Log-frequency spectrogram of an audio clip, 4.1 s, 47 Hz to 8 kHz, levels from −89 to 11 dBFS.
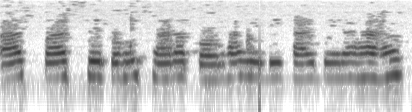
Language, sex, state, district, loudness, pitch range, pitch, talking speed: Hindi, female, Bihar, Sitamarhi, -22 LUFS, 225-235 Hz, 230 Hz, 145 wpm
